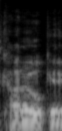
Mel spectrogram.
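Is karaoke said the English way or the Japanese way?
Japanese. It is said with Japanese-style pronunciation. The speaker calls it right. "it's karaoke"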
